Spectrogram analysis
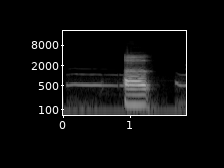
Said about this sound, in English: Sorry, the damn cat's gonna give us away.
